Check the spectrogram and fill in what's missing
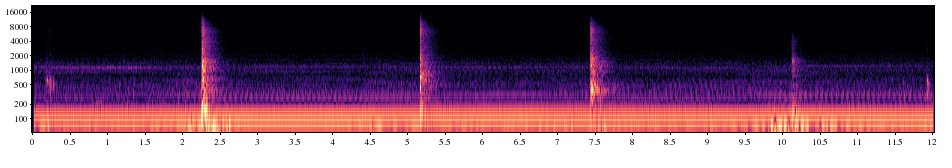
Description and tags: This is the sound of a toilet opening and closing.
